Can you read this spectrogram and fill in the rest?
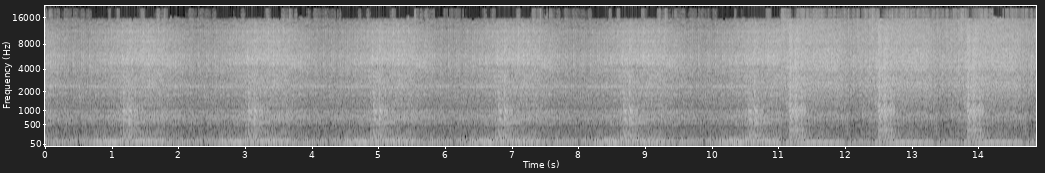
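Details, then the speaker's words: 1994 VW Kombi van reversing slowly into a garage: low engine rumble with repeated hollow metallic clunks growing quicker and sharper, noise started after carburetor and engine mount replacement; cause unknown. "então agora a gente tá com uma nova saga descobrir da onde está fazendo esse barulho aqui ó no filme cagou prova esse mico o celular tá tá fazendo esse barulho quando a gente dar ré na bagaceira"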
